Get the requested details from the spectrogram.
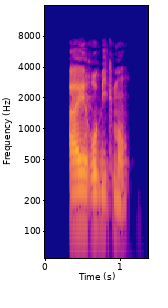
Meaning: aerobically
- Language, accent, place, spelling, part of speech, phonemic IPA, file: French, France, Lyon, aérobiquement, adverb, /a.e.ʁɔ.bik.mɑ̃/, LL-Q150 (fra)-aérobiquement.wav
